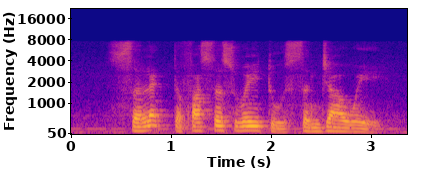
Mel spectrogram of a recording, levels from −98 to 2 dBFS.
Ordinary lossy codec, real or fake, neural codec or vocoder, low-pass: none; real; none; none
